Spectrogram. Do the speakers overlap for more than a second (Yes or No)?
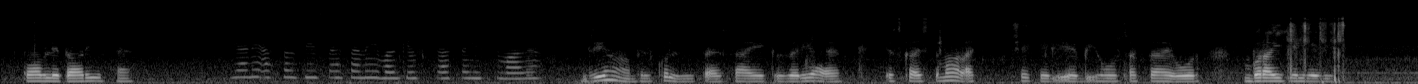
No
